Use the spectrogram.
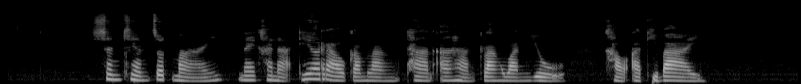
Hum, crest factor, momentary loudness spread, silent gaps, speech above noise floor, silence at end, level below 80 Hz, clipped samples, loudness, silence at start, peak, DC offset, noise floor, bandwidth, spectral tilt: none; 22 dB; 10 LU; none; 37 dB; 0.95 s; -74 dBFS; under 0.1%; -29 LUFS; 0.95 s; -8 dBFS; under 0.1%; -66 dBFS; 11.5 kHz; -6 dB/octave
